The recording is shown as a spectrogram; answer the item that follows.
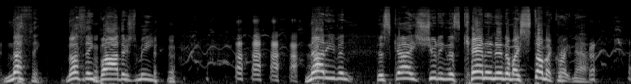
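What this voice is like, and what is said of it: Strained, winded-sounding voice impression. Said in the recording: “your impression of him is as if he's getting punched in the stomach every time he talks”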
